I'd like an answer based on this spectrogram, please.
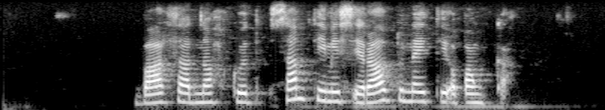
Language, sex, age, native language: Icelandic, female, 30-39, Serbo-Croatian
